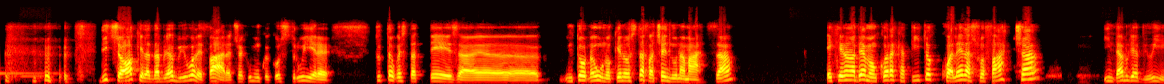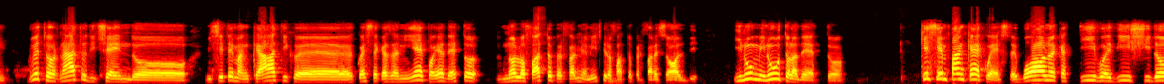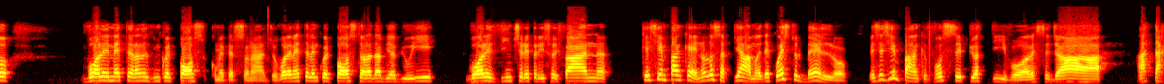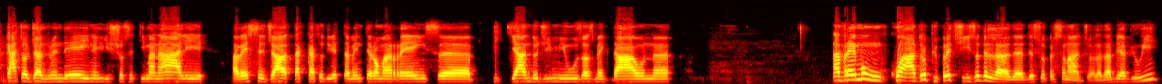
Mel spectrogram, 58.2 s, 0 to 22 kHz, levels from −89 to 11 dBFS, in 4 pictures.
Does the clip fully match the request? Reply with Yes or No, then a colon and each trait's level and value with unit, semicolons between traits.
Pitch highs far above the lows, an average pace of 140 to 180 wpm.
Yes: wide, 6.7 semitones; average, 155 wpm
